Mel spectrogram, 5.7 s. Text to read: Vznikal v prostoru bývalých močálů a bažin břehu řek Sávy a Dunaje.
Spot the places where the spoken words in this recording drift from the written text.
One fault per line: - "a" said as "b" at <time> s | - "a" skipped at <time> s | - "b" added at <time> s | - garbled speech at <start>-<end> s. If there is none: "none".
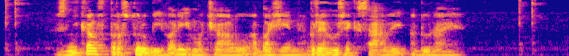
none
